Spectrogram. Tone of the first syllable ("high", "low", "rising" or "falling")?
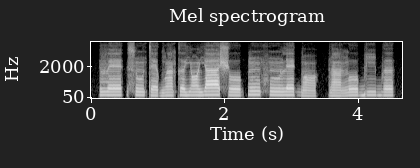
high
